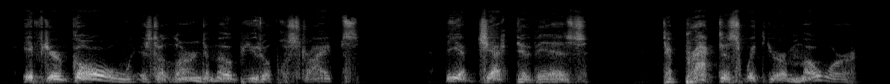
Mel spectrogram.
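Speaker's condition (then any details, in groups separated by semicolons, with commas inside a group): Throat cancer; tracheostomy tube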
